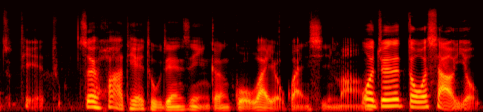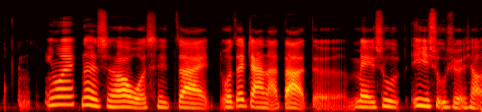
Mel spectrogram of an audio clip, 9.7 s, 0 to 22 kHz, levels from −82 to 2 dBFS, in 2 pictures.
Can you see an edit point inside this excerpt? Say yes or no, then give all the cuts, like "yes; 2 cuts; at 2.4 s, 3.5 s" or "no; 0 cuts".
yes; 1 cut; at 5.6 s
